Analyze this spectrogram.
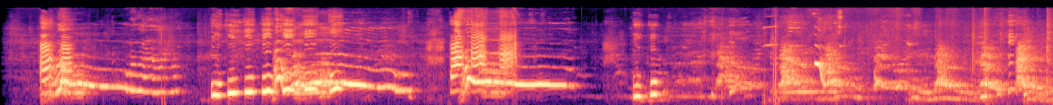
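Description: Dogs howl and cry in long, wavering, falling tones, set off by recorded ape calls.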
